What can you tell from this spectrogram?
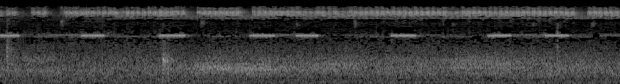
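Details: Summer night crickets: brief high chirps recurring roughly once per second, unevenly spaced, layered over a continuous piercing high-pitched insect drone.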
